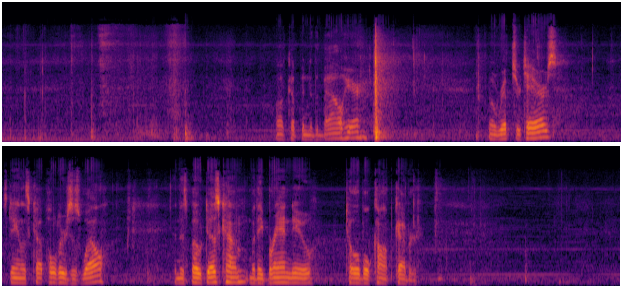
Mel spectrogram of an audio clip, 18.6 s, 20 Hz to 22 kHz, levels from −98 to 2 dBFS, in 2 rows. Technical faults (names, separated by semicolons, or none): resampler restarted on every block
